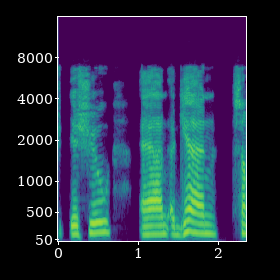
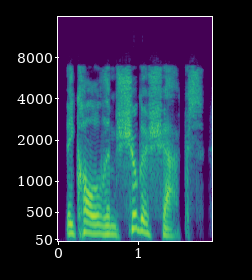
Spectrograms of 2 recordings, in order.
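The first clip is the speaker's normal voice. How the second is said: ordinary talk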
